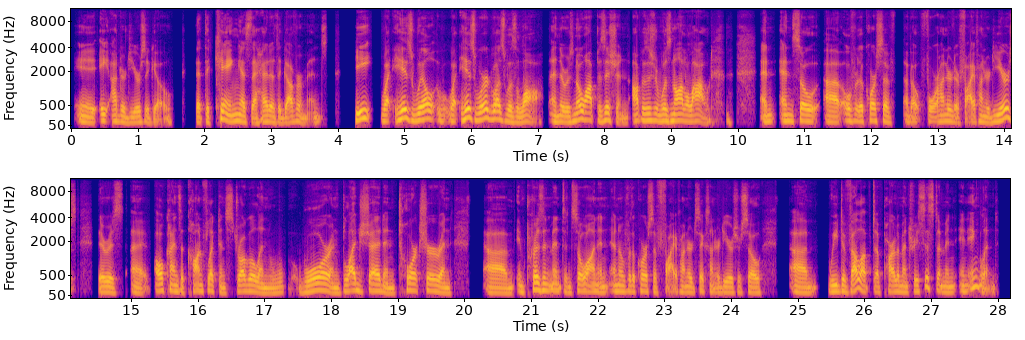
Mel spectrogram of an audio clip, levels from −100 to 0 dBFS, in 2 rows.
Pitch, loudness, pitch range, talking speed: 125 Hz, -18 LUFS, 110-135 Hz, 185 wpm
